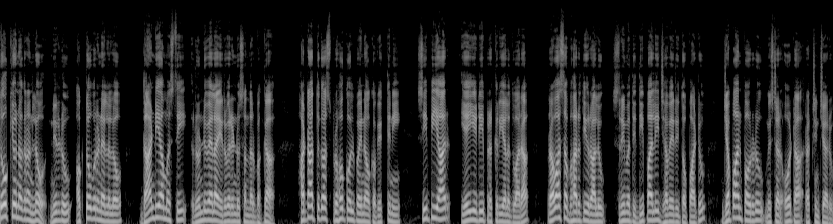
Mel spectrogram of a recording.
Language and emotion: Telugu, neutral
